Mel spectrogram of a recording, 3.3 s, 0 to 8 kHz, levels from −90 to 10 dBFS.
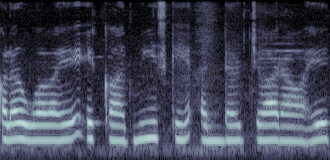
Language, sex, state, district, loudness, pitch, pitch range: Hindi, female, Delhi, New Delhi, -16 LUFS, 260 Hz, 255-275 Hz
